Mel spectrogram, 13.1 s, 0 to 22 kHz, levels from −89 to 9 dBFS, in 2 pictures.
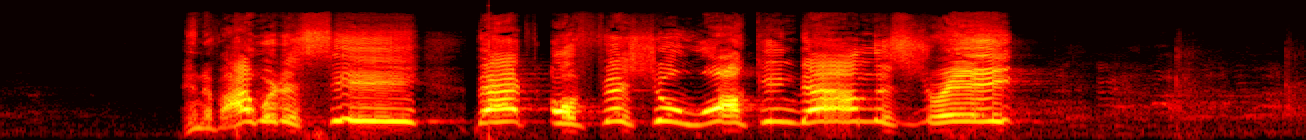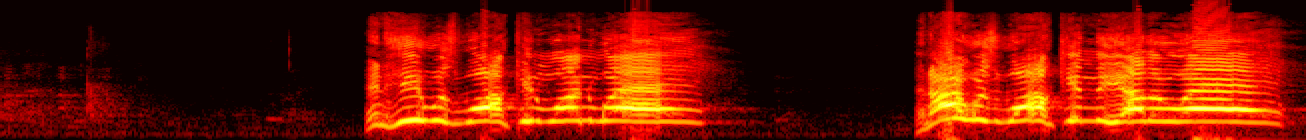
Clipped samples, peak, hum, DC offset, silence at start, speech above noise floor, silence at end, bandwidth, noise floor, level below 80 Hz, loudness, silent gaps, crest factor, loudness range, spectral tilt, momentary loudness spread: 0.2%; 0 dBFS; none; under 0.1%; 0.95 s; 62 dB; 0.15 s; 16 kHz; -75 dBFS; -62 dBFS; -13 LUFS; none; 14 dB; 10 LU; 0.5 dB/octave; 13 LU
